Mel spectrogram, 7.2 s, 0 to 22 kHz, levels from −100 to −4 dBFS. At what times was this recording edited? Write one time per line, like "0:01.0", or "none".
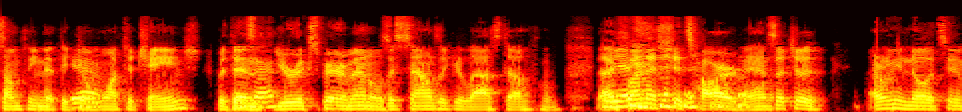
0:01.5
0:02.9
0:04.4
0:05.8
